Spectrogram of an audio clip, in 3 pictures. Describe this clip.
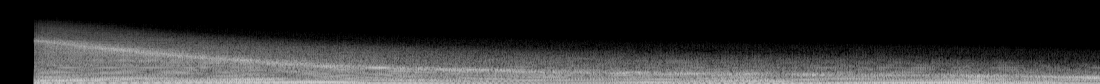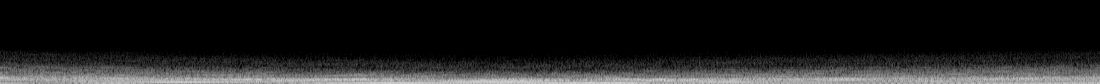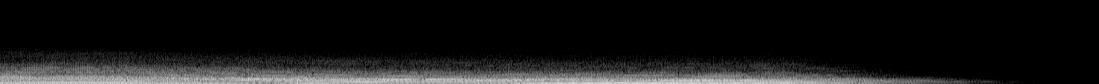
Fall-And-Sweep
A falling energy synth tone with a little slow sweep in the tail
drone, sound-effect, sweep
